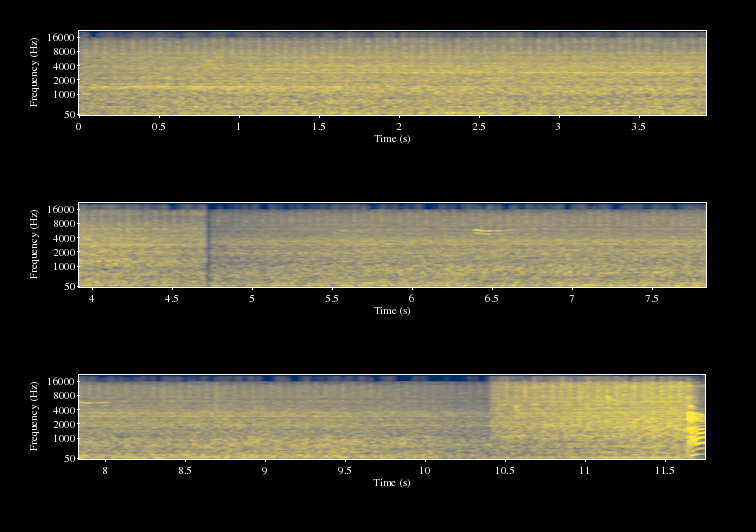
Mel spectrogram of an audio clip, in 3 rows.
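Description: A 2018 Toyota Avalon's 3.5-litre naturally aspirated V6 idles with a steady low rumble and hum, heard close and alone, with a slight shift in tone partway through.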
